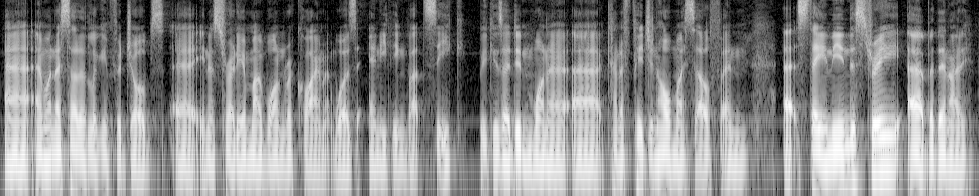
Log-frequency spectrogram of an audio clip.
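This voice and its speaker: A man from the Netherlands speaks on a conference stage panel. His voice sits very low. He talks in a relaxed, wry way with plenty of ums and uhs. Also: a little fast. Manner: relaxed, wry, many fillers.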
